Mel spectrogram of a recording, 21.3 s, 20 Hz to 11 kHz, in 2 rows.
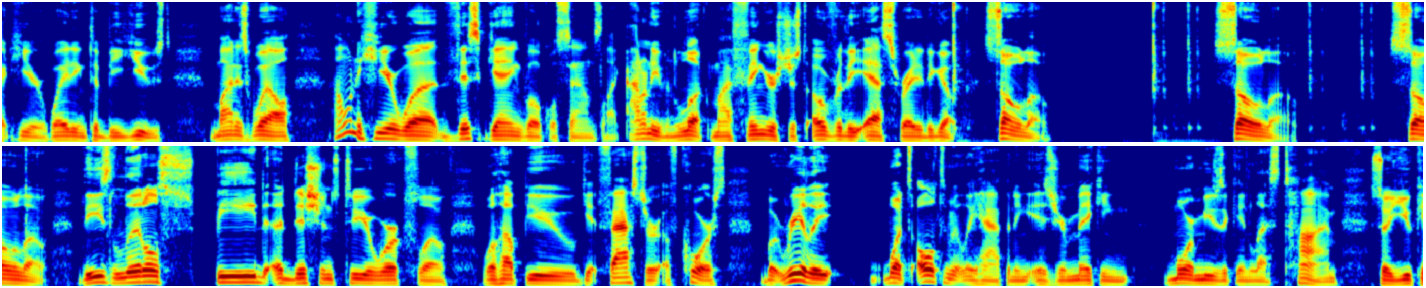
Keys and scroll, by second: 7.0 s, 8.5 s.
